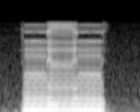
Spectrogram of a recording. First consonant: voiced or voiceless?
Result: voiced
